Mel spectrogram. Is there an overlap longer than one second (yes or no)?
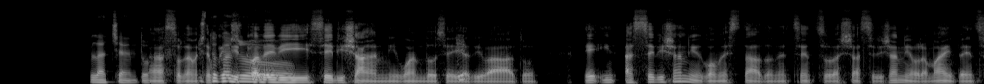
yes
